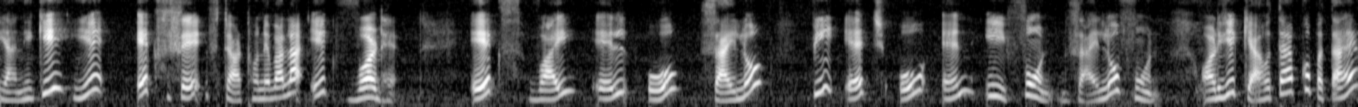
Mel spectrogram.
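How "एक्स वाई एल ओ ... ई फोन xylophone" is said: xylophone spelled out slowly, letter by letter. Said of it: "इसका pronunciation होता है xylophone".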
